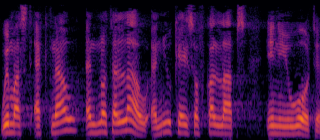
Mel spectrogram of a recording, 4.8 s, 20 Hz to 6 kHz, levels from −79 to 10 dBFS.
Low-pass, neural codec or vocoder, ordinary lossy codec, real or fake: 5.4 kHz; none; MP3, 32 kbps; real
